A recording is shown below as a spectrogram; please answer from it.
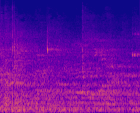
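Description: Badminton doubles rally on an indoor court: sharp racket-on-shuttlecock hits and a brief shoe squeak on the court floor, with voices in the background.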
